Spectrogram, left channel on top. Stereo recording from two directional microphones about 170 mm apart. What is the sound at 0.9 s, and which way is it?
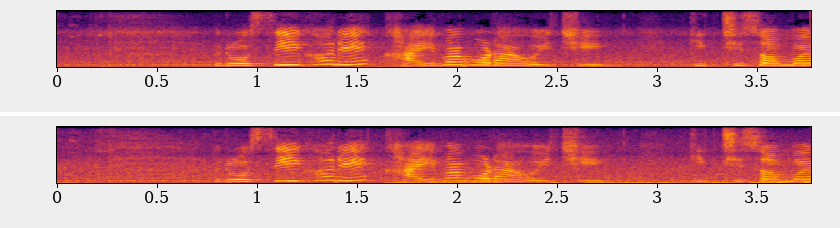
A child's voice, 35° left (ahead or behind).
